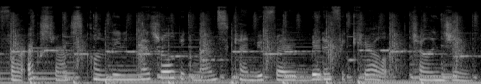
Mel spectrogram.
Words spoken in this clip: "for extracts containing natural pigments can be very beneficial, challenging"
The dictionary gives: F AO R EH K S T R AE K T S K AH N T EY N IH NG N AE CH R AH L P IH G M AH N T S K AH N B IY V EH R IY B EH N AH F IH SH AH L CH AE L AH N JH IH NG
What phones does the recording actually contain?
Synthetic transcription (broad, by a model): F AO R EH K S T R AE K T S K AH N T EY N IH NG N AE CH R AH L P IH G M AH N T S K AH N B IY F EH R B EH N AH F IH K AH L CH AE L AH N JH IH NG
